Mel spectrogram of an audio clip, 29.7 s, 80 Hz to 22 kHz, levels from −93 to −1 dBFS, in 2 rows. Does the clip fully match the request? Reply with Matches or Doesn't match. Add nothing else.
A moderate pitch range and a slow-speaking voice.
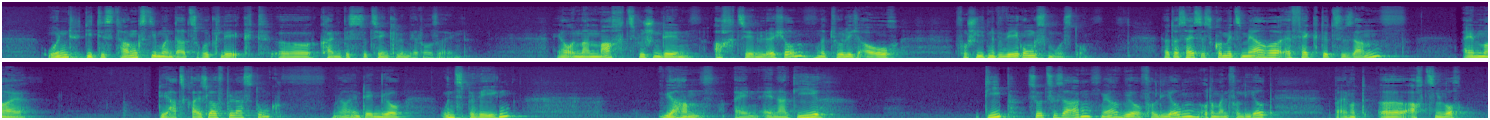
Doesn't match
